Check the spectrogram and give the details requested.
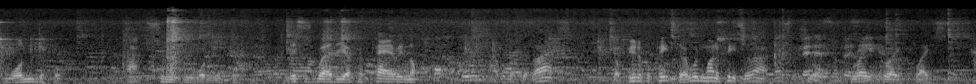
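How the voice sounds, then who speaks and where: An older man giving an enthusiastic walk-around commentary of a hotel, repeating his praise as he goes. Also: mid-range voice. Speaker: vlogger touring a hotel. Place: outdoors and indoors in a hotel, walking.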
